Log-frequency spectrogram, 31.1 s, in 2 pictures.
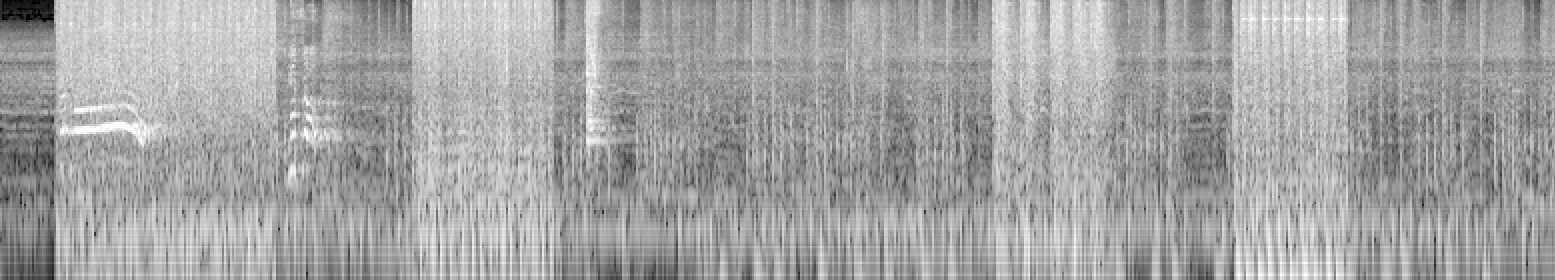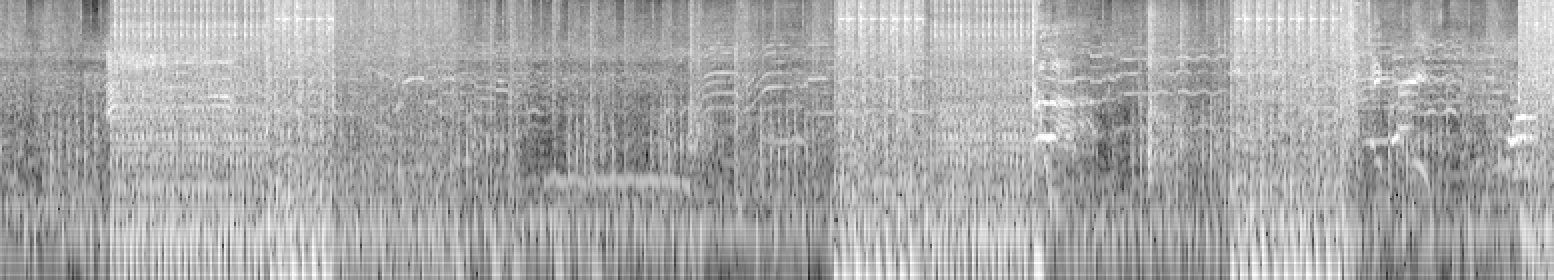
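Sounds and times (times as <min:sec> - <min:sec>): music: 0:00.0 - 0:31.0
rapid automatic gunfire: 0:00.6 - 0:02.8, 0:04.0 - 0:05.7, 0:07.5 - 0:22.2, 0:23.8 - 0:26.1, 0:27.2 - 0:29.4, 0:30.7 - 0:31.0.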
